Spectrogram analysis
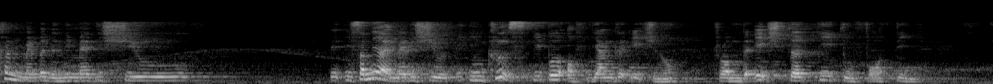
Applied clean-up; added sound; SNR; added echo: none; none; none; reverberation time 2.0 s.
